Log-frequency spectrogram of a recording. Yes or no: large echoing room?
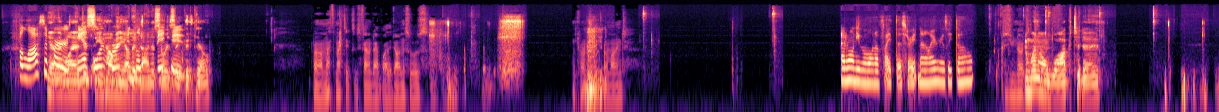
no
